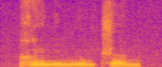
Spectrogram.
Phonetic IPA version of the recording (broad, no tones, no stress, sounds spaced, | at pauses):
ʁ ẽ n i m n u m t͡ʃ ɐ m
